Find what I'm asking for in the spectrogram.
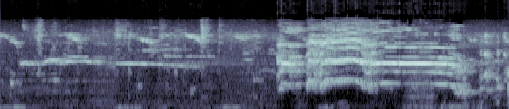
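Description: A rooster crows loudly and close by, one long strained call in the second half, with softer clucking and chirps before it.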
